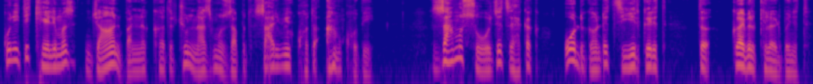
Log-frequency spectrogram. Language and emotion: Kashmiri, angry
